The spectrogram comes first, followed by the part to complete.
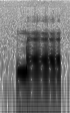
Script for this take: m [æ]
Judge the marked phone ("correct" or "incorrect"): correct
